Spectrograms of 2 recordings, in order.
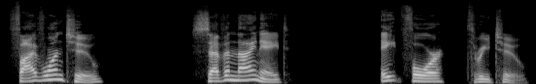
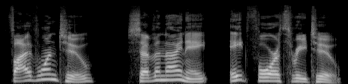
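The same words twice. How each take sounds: First: The number is read more slowly. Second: The number is read at normal speed.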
